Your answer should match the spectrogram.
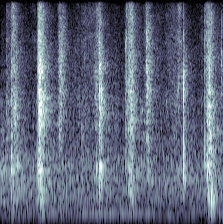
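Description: A deck of tarot cards being shuffled by hand: a soft rustle of cards sliding against each other, broken by several short, sharp slaps at irregular moments.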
